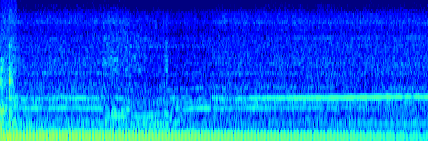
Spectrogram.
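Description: A low, steady hum with a few faint held tones above it, fading slowly away.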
